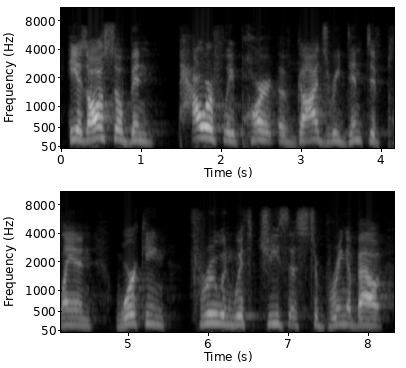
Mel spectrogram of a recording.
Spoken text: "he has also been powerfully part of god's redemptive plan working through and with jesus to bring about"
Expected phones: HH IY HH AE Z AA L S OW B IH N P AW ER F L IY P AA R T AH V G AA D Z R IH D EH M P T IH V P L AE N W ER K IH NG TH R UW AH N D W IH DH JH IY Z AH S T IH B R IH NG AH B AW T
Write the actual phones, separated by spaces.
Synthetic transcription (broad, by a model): HH IY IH Z AA L S OW B IH N P AW ER F L IY P AA R T AH V G AA D Z R IH D EH M P T IH V P L AE N W ER K IH NG TH R UW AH N W IH DH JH IY Z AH S T IH B R IH NG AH B AW T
